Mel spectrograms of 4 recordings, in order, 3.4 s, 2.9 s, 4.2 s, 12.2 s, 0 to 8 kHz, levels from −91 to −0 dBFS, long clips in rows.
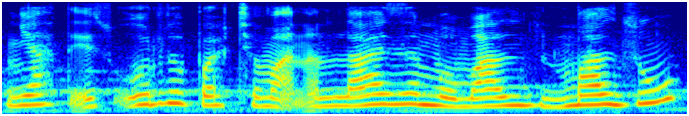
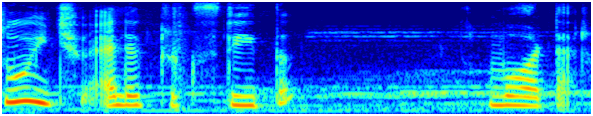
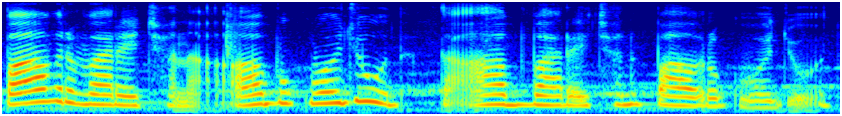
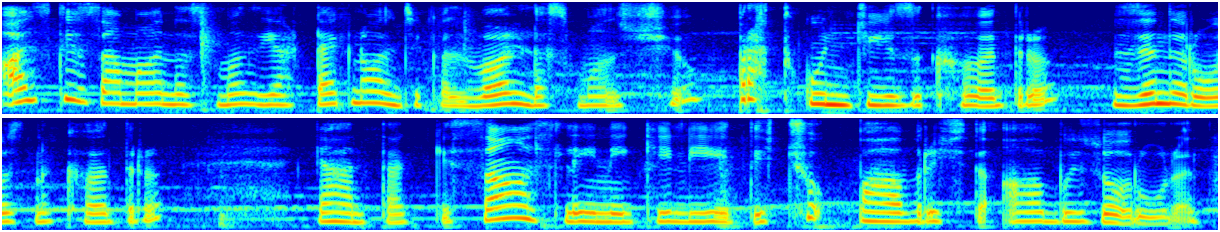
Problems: background sounds at intervals, background conversations at intervals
